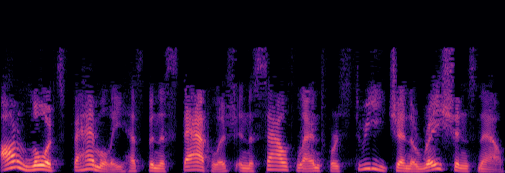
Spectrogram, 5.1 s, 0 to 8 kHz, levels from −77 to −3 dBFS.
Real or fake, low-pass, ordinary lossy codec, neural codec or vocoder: fake; 7.2 kHz; MP3, 24 kbps; codec, 16 kHz, 0.3 kbps, FocalCodec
